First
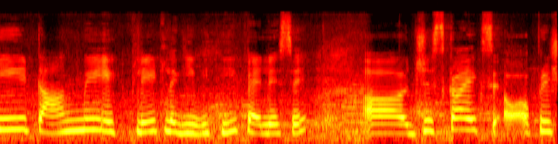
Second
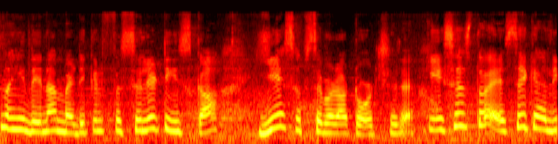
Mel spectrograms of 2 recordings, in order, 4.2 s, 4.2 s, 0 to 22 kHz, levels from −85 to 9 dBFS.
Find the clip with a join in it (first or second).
second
